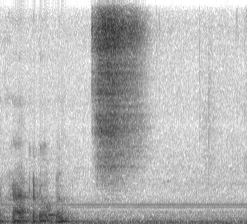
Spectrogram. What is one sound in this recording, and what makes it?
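A soda bottle hisses sharply as its cap is twisted open.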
